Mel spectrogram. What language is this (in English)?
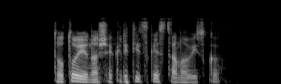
Slovak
